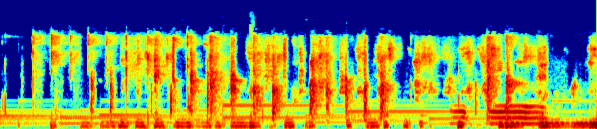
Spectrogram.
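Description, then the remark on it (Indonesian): A round of applause: several seconds of dense, uneven clapping with sharp, bright hand claps, moderately loud, over a steady low humming tone underneath. “Beri tepuk tangan dulu dong, applause tepuk tangan.”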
